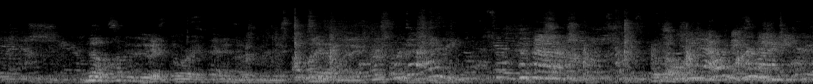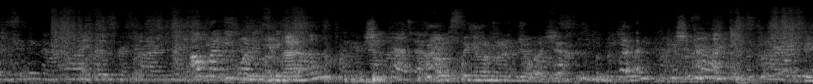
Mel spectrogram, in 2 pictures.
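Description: Several people talk over one another nearby.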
